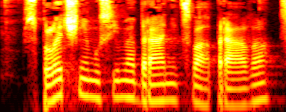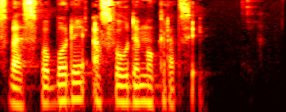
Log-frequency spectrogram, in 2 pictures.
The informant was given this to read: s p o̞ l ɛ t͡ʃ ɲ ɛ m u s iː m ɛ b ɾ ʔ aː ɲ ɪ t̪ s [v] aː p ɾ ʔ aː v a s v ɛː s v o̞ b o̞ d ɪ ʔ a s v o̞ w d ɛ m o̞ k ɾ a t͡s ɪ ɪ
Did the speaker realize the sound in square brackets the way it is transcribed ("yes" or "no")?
yes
